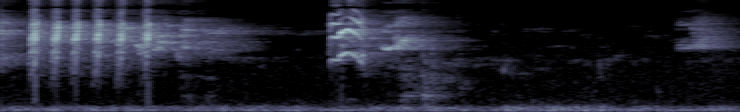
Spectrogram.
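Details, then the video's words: Long-tailed shrike in 'full isian' song: about six quick, buzzy, pulsed notes in a row, then a single loud harsh arched squawk after a pause, and a softer scratchy note near the end, over a low hum. "CENDET GACOR FULL ISIAN MEWAH SUPER"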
